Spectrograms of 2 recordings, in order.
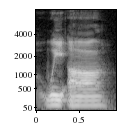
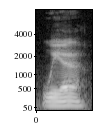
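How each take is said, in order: First: Both words are said fully and separately. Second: The words are merged into one syllable.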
